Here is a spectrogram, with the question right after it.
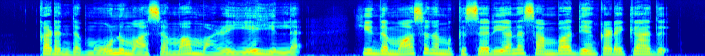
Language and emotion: Tamil, sad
